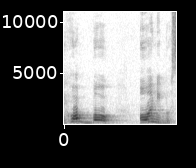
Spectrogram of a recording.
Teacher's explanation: robô, ônibus, que a gente fala mais para dentro com a boca um pouquinho mais fechada até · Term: som fechado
